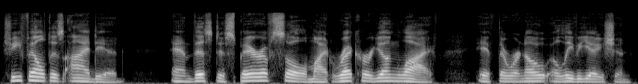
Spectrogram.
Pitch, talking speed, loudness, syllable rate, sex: 140 Hz, 190 wpm, -17 LUFS, 4.8 syllables/s, male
